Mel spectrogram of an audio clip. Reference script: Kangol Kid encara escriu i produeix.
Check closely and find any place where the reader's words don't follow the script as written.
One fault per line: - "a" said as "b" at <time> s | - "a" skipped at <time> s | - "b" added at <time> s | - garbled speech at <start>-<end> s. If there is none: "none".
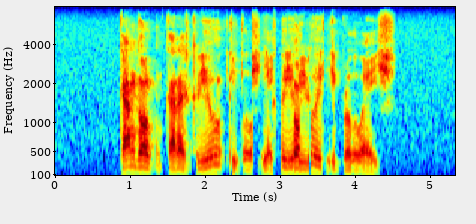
- "Kid" skipped at 1.3 s
- garbled speech at 2.3-3.7 s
